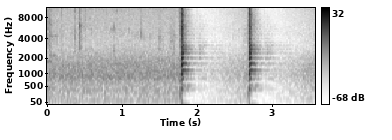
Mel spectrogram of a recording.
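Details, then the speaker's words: C5 Chevrolet Corvette horn, louder than the owner's truck horn. Two short, loud, clean honks about a second apart with a steady tone and no rasp or wavering; the horn works properly. "holy moly this horn on this car is so loud it's even louder than the truck horn and that's loud"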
